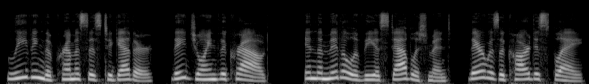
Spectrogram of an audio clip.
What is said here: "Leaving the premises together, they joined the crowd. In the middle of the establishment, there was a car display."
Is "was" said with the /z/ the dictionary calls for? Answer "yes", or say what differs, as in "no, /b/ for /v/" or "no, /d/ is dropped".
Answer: yes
